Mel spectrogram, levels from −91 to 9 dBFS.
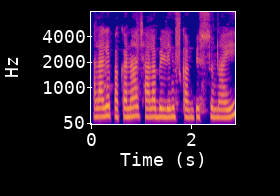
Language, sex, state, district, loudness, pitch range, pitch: Telugu, female, Telangana, Karimnagar, -17 LUFS, 220-225 Hz, 225 Hz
